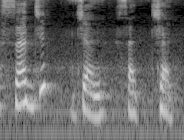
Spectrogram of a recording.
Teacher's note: ता का मेल जब जा से होता है तो ता हमारा जा में बदल जाता है। जैसे सत जन, सत का ता, इसका मेल जब जा से होगा तो ता हमारा जा में बदल जाएगा, ये हो जाएगा सज जन, सज्जन।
